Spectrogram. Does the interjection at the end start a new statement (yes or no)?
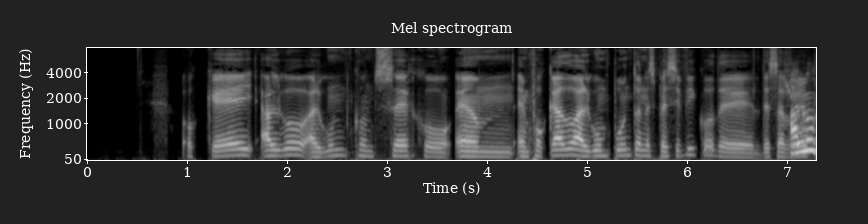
yes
